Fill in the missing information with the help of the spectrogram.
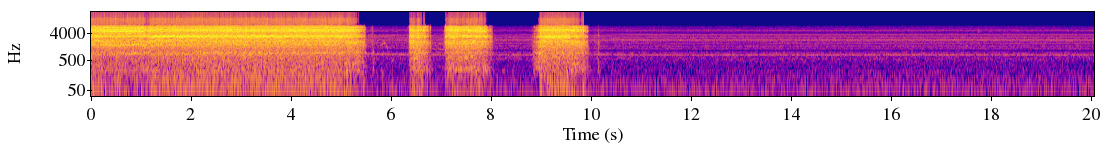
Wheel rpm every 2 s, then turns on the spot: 210, 220, 160, 40, 50, 0, 0, 0, 0, 0.
none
